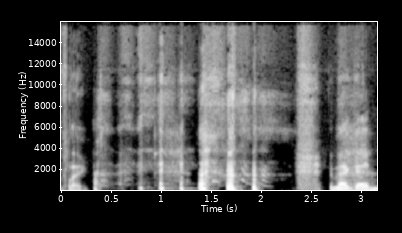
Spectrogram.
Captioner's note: both laughing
